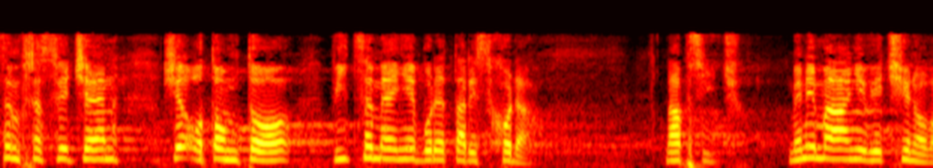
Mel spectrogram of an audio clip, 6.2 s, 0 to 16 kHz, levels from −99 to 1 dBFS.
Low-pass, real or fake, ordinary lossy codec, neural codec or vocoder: 7.2 kHz; fake; MP3, 48 kbps; codec, 16 kHz, 4 kbps, FreqCodec, larger model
